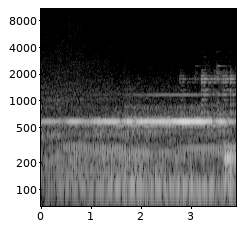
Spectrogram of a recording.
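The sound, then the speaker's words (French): A steady, dense buzzing hum from a honeybee colony clustered in winter inside the hive, bees holding onto one another around wax combs of honey stores with the queen at the centre, while it freezes outside; continuous and droning, moderately loud, with a few faint higher tones rising near the end. “Les abeilles se tiennent les unes aux autres. La colonie forme une grappe.”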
